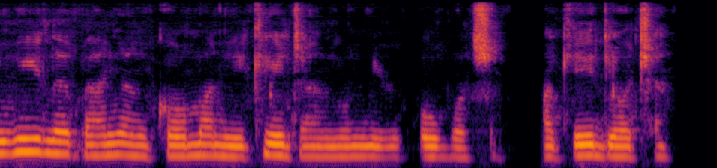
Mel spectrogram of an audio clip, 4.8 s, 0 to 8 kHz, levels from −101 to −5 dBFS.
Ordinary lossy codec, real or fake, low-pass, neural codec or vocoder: none; fake; none; codec, 16 kHz, 4.8 kbps, FACodec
